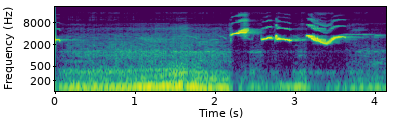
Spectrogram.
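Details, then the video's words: Oriental magpie-robin singing as a fast lure meant to set other birds singing: low rumbling background for two seconds, then loud clear whistled notes and a slurred whistle that dips and rises, with bright high overtones. "TEMBAK SUARA KACER LANGSUNG GACOR"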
